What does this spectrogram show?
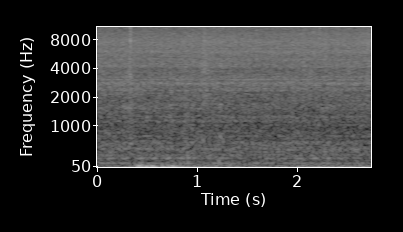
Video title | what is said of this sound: Makeup Show for missing last Friday Scuba-Speed 5-18-2020 | none of the buttons rattle no matter how much you shake it you're not gonna get any button rattle out of these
